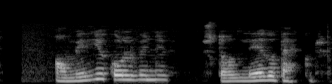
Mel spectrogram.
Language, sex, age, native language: Icelandic, female, 50-59, Icelandic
